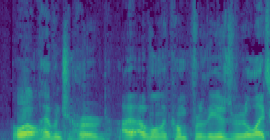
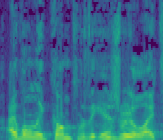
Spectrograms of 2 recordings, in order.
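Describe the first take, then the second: First: Lower, quicker, playful testing tone; teasing with a smile. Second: Said in the usual way. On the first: Retold or imitated. Jesus teasing the woman who asks for healing, smiling. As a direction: tease her gently, smiling through it. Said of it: "Can't you see a little smile on his face?". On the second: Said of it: "Jesus isn't saying".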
